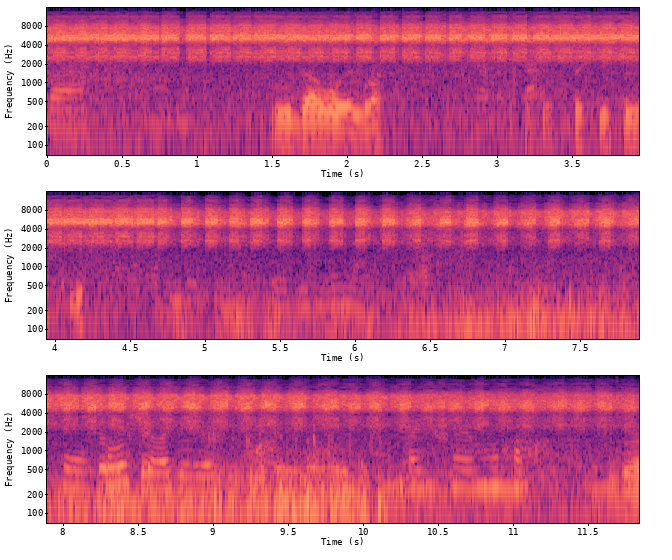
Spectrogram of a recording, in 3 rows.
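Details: Large cicada singing in the open air at Delphi, Greece, in July 2012 during a tour. A continuous piercing buzz with a fast pulsing texture fills the scene. People speak intermittently, more so in the second half.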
